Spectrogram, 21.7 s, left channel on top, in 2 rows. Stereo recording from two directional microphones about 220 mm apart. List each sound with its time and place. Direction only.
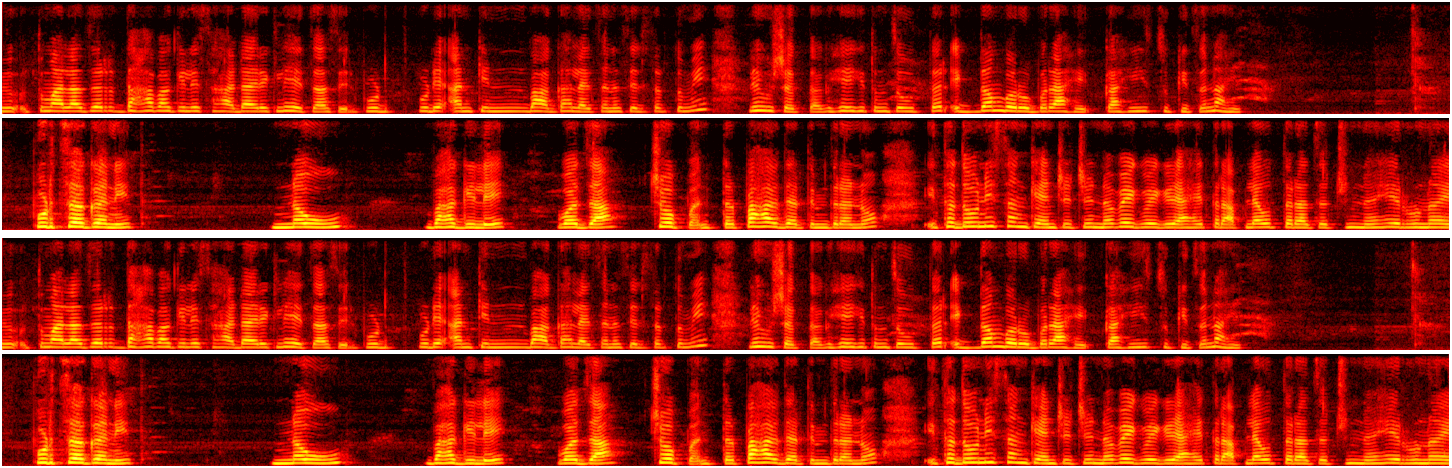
0.0 s a woman's voice: centre (ahead or behind)
10.5 s a woman's voice: 5° left (ahead or behind)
